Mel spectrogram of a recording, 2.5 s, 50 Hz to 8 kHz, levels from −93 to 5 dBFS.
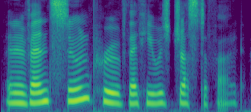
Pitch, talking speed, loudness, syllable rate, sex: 230 Hz, 190 wpm, -16 LUFS, 5.0 syllables/s, female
